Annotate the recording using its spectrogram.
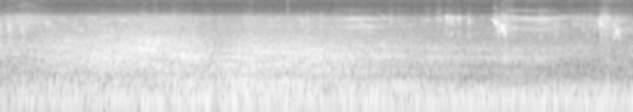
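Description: Coloured pencil rubbing on notebook paper as a drawing is shaded in: a soft, steady scratchy hiss over the first few seconds that then fades.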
